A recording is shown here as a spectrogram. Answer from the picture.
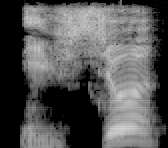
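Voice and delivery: high rising disbelief; incredulous short query; surprised question. A narrator's reading. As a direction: ask in astonishment, pitch jumping up. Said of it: "удивился Грег".

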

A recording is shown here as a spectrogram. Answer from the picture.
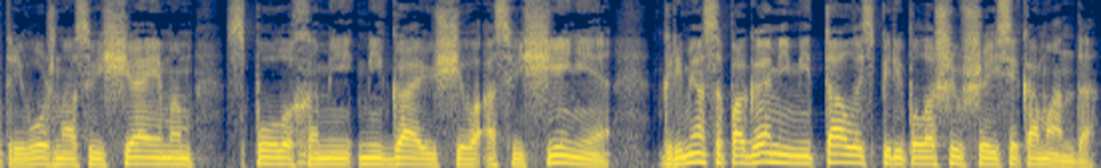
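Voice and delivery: usual speaking voice

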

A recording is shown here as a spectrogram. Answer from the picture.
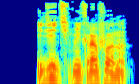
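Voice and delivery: ordinary delivery

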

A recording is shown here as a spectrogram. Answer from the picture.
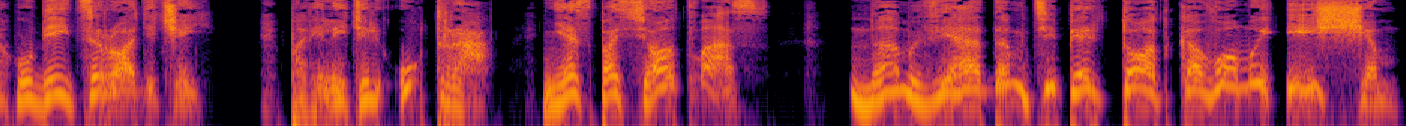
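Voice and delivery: high, slow menacing ancient voice; Aginor. A narrator's reading. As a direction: gloat slowly like an ancient villain. Aginor threatens the heroes.

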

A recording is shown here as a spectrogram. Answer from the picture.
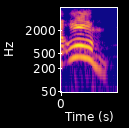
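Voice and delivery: high, loud قوم; rally the crowd to rise; crowd-rousing cry; shouted refrain. Acted.

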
